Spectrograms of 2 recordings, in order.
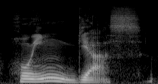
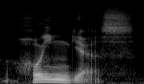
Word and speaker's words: Rohingya: Vamos lá, vamos tentar pronunciar correto, hein? Rohingyas. Rohingyas.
